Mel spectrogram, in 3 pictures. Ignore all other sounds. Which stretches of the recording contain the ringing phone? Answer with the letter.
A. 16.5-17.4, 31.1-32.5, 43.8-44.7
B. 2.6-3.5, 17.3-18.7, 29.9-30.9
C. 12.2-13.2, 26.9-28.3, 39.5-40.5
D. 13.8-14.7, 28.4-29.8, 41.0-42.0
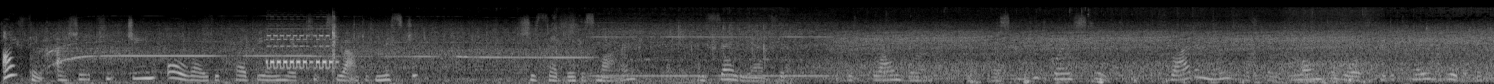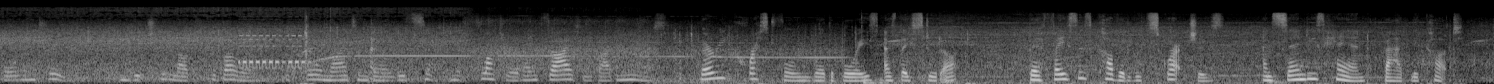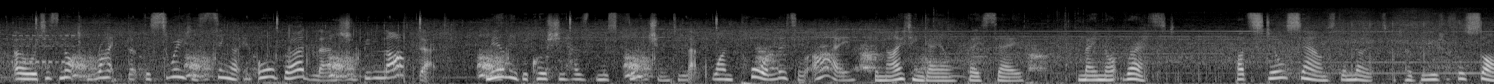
B.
